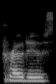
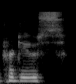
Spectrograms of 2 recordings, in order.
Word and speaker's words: produce: noun or a verb they're spelled the same but depending on where you place the stress so produce and produce right um can be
